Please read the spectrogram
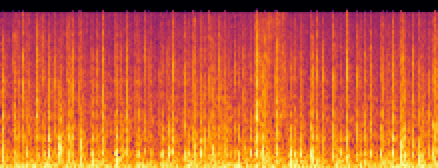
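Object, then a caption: Leather-covered hardcover notebook. Fingertips tap quickly and lightly scratch the cover of a small, closed, black leather-covered hardcover notebook with an elastic band, resting on a wooden table. The result is a steady stream of soft, dull, low-heavy taps with a faint scratchy texture, each dying away almost instantly.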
